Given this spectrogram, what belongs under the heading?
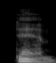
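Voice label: "dam", Australian English; pronunciations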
